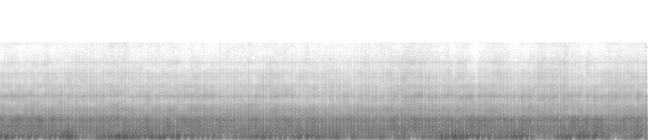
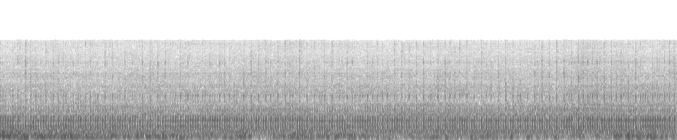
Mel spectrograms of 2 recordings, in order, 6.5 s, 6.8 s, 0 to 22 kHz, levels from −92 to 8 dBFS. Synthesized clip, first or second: first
